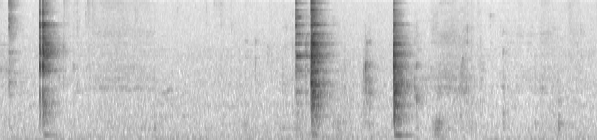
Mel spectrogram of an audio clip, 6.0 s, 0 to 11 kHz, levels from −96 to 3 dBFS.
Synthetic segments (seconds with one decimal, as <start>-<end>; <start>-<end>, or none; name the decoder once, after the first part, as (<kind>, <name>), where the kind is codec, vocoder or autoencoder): 4.0-5.4 (vocoder, BigVGAN v2)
